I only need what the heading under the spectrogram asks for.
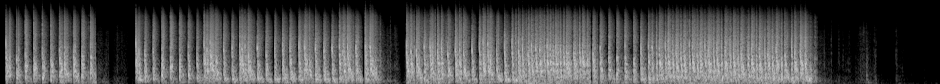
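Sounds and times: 
arrows firing rapidly: 0.1 - 8.3.

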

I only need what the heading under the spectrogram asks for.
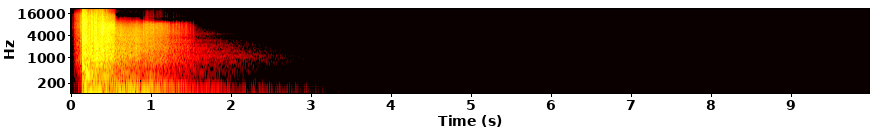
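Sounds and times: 
punch sound effect: 0.0 - 1.5.

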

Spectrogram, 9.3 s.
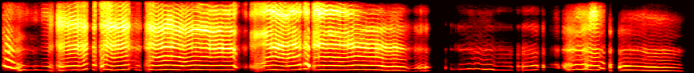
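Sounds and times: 
stuck baby crying: 0.0 - 9.1.

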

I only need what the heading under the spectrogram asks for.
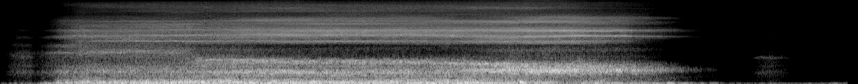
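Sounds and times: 
dragon roaring: 0.5 - 7.0.

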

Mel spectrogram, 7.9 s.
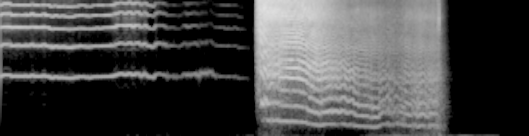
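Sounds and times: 
person's body beginning to inflate: 3.9 - 6.7.

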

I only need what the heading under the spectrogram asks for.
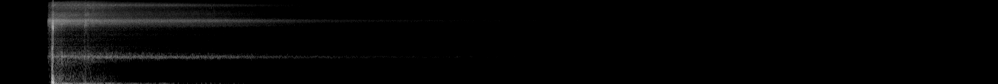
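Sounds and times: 
toxic acid potion splashing: 0.5 - 2.2.

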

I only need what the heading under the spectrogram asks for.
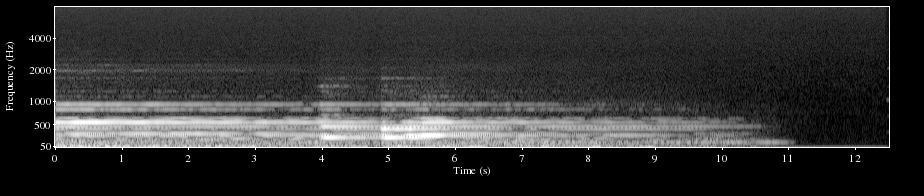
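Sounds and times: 
sparse felt piano: 0.0 - 9.0.

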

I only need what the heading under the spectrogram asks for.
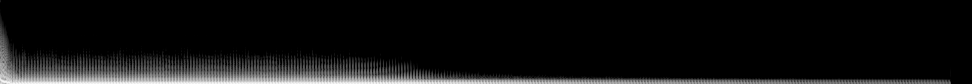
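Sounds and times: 
bass: 0.0 - 9.6.

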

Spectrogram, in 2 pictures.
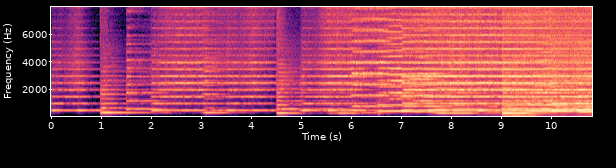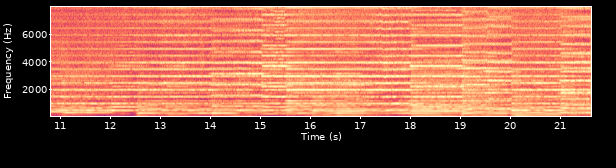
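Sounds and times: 
magical adventurous orchestral score: 4.6 - 21.6.

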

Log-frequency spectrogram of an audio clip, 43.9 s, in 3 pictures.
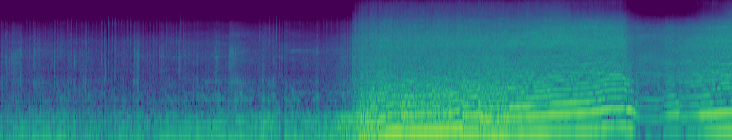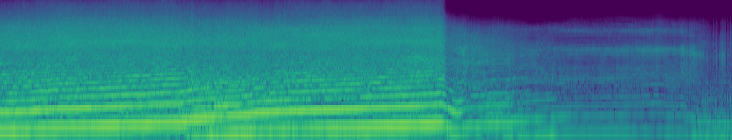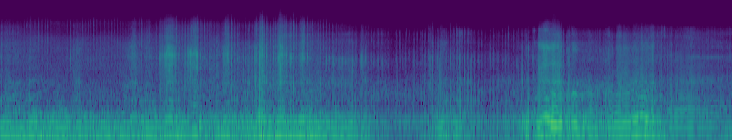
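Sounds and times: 
race motorbike with V4 engine: 0.0 - 43.9.

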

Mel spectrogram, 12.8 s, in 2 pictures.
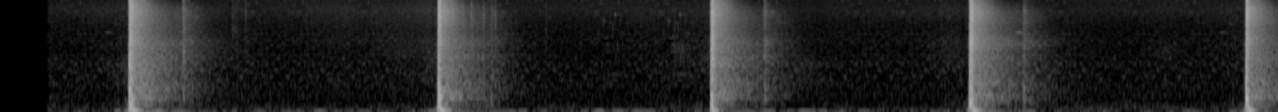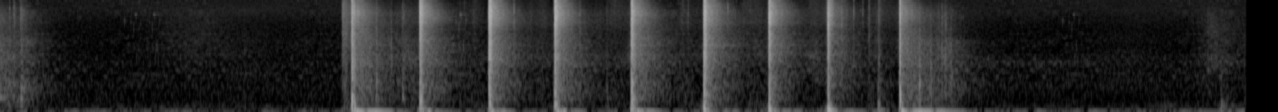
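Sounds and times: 
boxing punches: 0.6 - 1.2, 2.1 - 2.6, 3.5 - 4.1, 4.8 - 5.3, 6.2 - 6.8, 8.1 - 11.6.

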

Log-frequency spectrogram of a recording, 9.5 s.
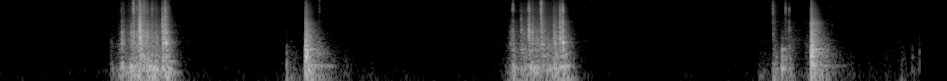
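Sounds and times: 
wooden chest opening: 1.1 - 1.9, 2.9 - 4.2, 5.1 - 5.8, 7.7 - 9.2.

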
